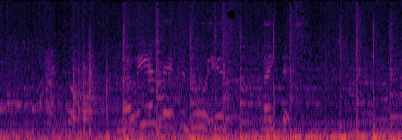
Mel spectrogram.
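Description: Background music with a steady beat and held tones. A sung vocal line comes in about a second in and drops out after about four seconds.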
